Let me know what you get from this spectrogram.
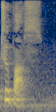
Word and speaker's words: tupos: The Greek word tupos, we would spell it T-U-P-O-S, tupos.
